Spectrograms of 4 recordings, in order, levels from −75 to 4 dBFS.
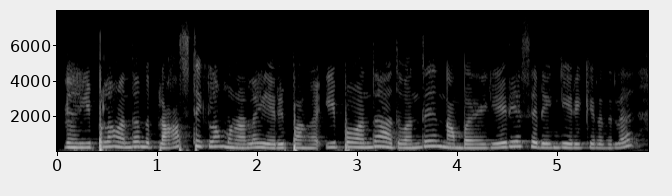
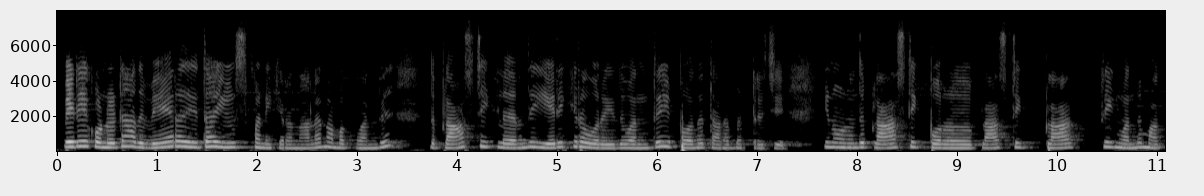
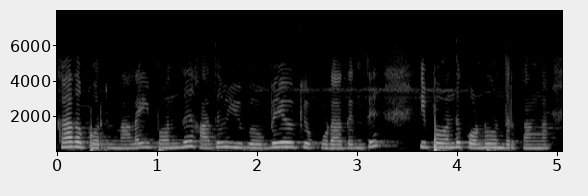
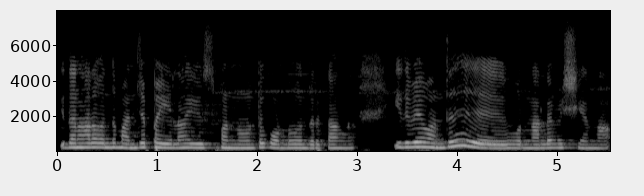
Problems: low volume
